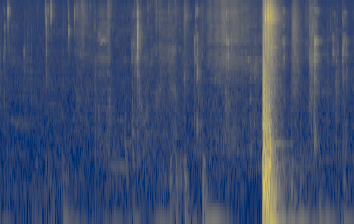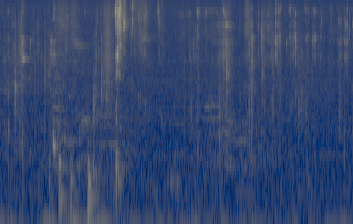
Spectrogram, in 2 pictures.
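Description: Close-up mouth sounds of a man eating a chocolate brownie: soft biting and chewing smacks. One loud, sudden thump comes about five seconds in.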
